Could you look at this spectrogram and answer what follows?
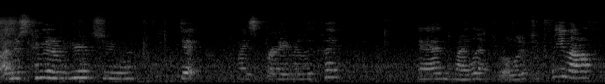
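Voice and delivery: muffled and far from the mic; talking from inside a cabinet, muffled. Real, not acted. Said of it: "if I sound a bit muffled".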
